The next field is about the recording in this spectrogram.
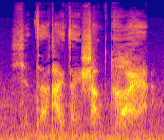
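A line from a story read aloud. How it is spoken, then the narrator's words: Soft, dejected. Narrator (Chinese): 阿汉苦着脸 轻声说道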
